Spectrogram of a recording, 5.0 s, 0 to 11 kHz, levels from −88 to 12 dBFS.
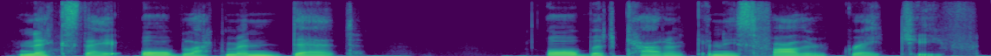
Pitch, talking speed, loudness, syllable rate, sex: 195 Hz, 170 wpm, -20 LUFS, 4.4 syllables/s, female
